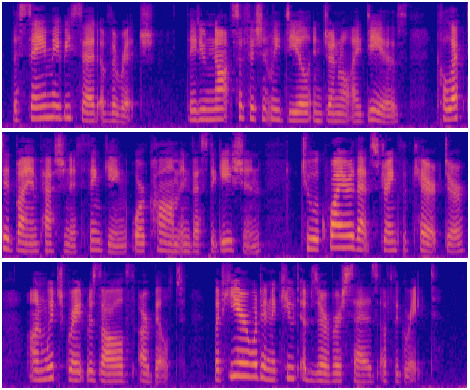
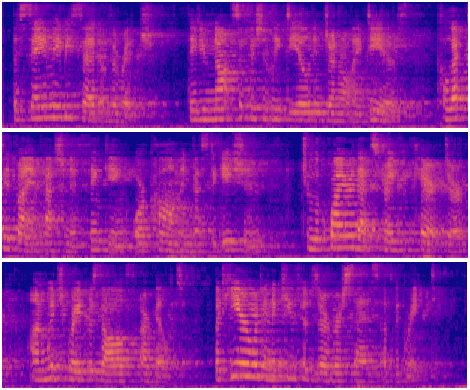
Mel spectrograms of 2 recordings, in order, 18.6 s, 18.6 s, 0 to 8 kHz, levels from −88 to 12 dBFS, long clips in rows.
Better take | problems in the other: first | room echo; dies away in 1.4 s

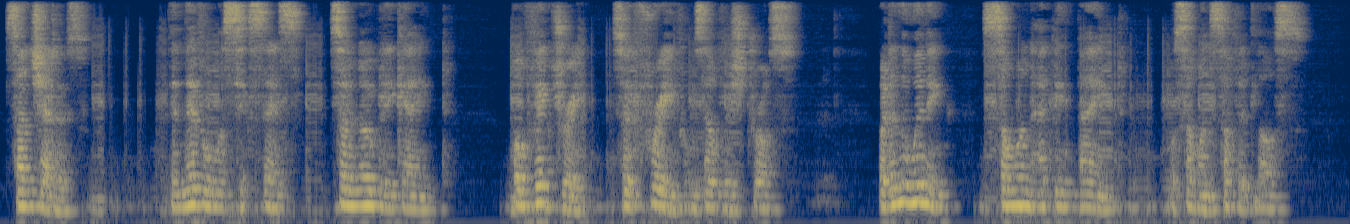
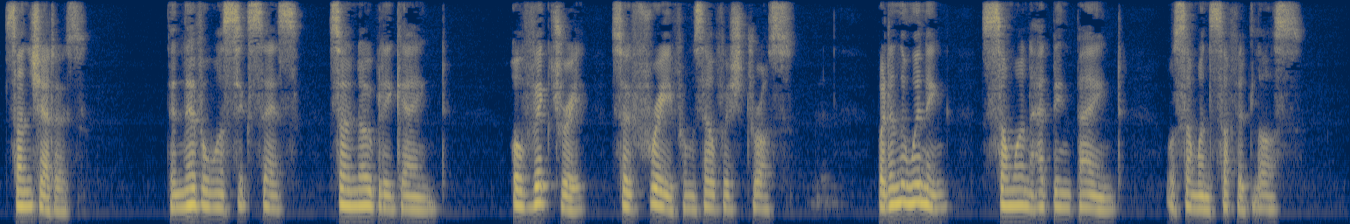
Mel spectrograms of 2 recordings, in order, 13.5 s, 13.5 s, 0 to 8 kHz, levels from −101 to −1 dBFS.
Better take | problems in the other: second | noise reduction (neural separator model SepFormer DNS4)

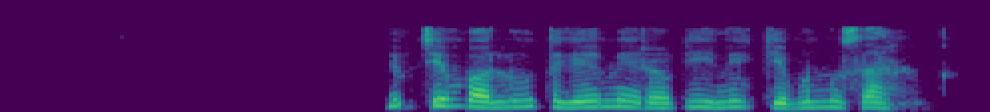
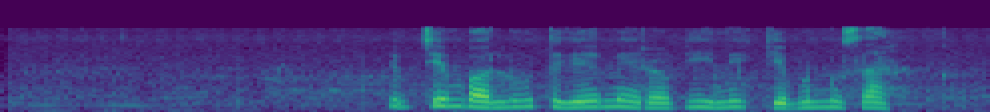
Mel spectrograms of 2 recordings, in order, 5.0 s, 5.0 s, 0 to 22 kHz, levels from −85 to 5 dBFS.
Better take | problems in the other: second | noise reduction (neural mask model Resemble Enhance denoiser)

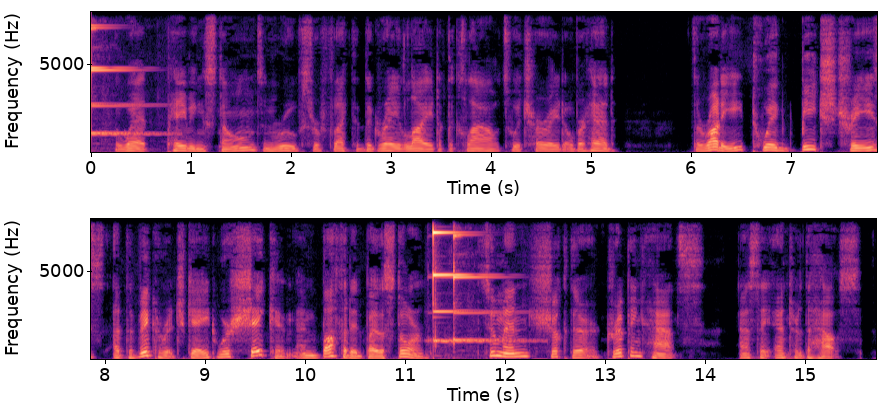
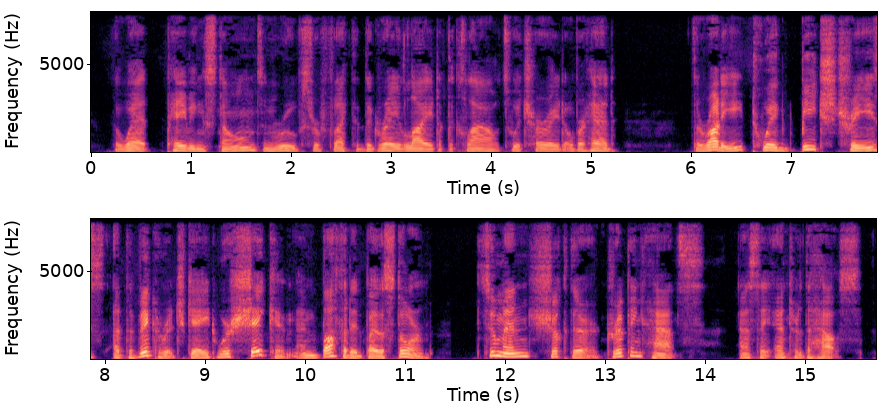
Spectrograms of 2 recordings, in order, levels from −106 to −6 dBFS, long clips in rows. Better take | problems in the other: second | background sound (Bicycle bell); as loud as the speech

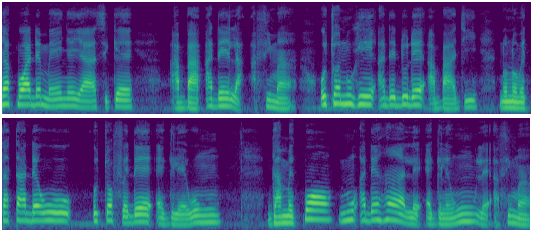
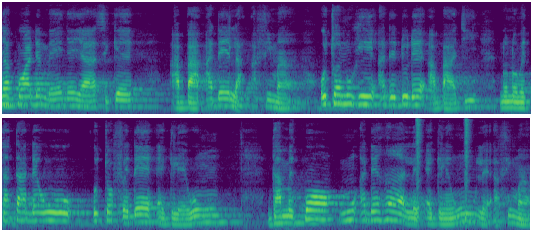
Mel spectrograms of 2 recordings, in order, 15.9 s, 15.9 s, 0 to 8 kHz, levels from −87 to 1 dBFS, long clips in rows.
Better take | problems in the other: first | background sound (Hi-hat); 11 dB below the speech // room echo; dies away in 0.9 s

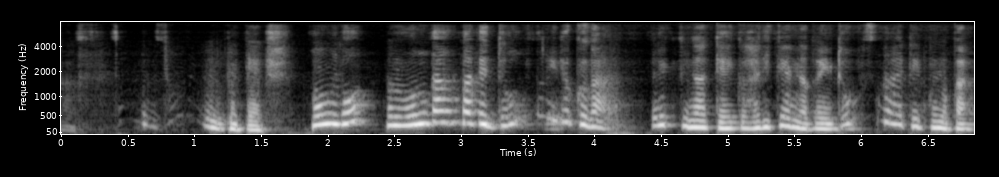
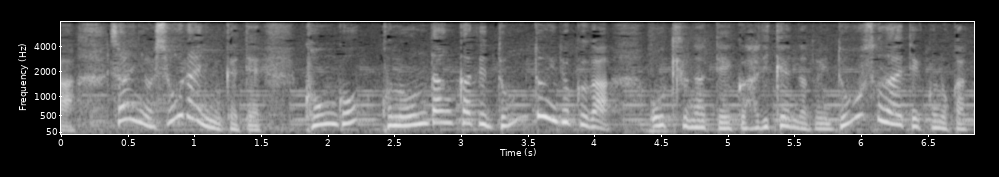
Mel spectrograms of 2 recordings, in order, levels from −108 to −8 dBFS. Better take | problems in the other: second | noise reduction (neural mask model DeepFilterNet 3)

